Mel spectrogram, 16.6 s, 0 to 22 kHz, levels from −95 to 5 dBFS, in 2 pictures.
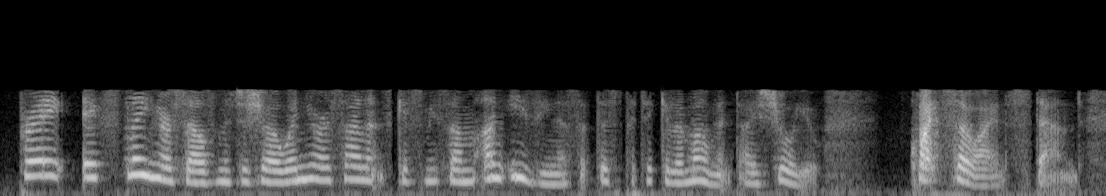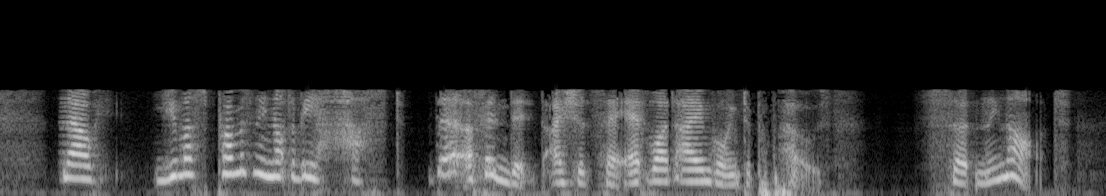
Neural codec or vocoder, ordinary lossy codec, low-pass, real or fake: codec, 16 kHz, 0.4 kbps, LongCat-Audio-Codec; AAC, 16 kbps; 7.2 kHz; fake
